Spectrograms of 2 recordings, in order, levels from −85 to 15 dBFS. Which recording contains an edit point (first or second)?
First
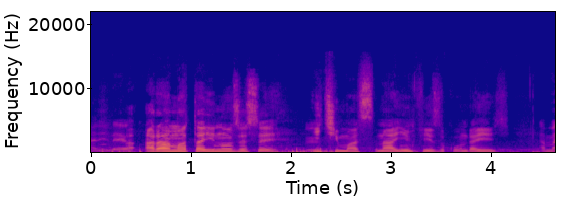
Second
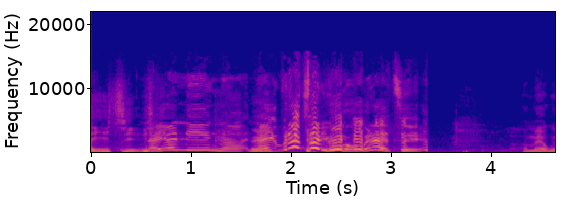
second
